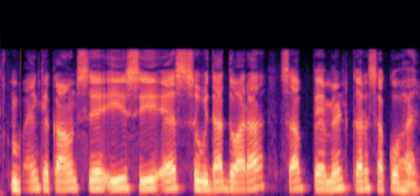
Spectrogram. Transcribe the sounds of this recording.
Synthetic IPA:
bɛ̃ːŋkɐkaːʊ̃ɳʈseʔiːsiɛːsːʊʋɪd̪ʱad̪waːɾa | sɐb̚peːmẽɳʈkɐɾsɐkoɦɛː

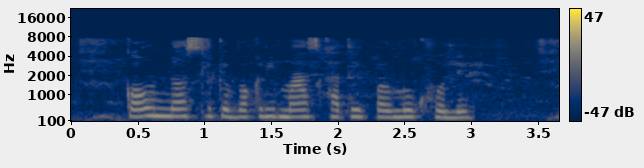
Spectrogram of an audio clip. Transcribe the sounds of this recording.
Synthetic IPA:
kʌwnːʌslkebʌkɾimaskʰat̪iɾpʌmukʰɦole

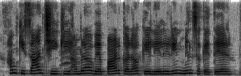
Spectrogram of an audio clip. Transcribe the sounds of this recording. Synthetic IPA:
həmkisant͡ʃʰikiɦəmɾaʋepaɾkəɾəkelelɾinmilsəkɛt̪e

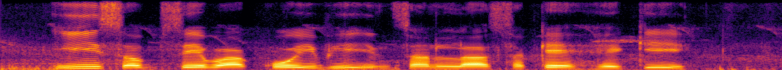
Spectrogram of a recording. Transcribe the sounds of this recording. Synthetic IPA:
iːsɐb̚seːʋakoːibʱiɪnsaːnlaːsɐkeɦɛki

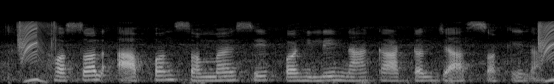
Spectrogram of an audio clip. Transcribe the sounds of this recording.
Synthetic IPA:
fəsəla̰pənsəməjsepəɦilenakaʈəld͡ʒa̰sə̰kela̰

